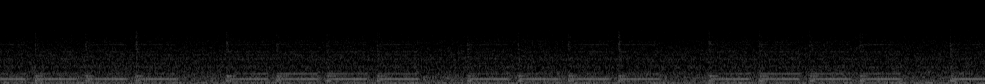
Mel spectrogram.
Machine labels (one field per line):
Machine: slide rail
